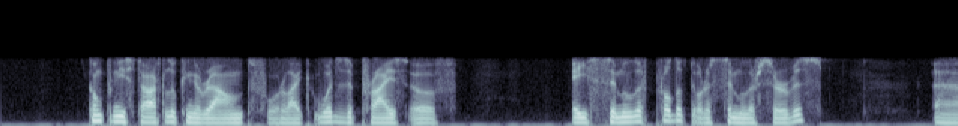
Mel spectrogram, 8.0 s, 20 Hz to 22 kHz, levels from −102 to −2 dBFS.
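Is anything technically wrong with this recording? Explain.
No, nothing is technically wrong with this audio; it is telephone-band speech with nothing above about 3.8 kHz, as expected from G.711 coding.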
